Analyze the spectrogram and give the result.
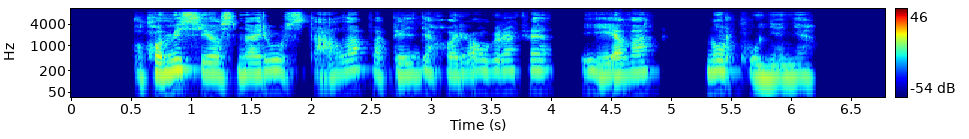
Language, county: Lithuanian, Šiauliai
